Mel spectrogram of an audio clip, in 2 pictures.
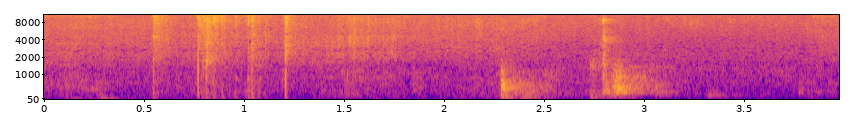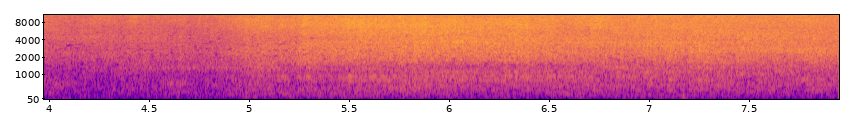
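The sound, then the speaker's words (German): A few sharp clicks and taps of cookware, then a piece of butter hitting a hot pan and sizzling, a steady hiss that swells and holds through the second half. Nobody speaks. “Das berühmte Stück Butter.”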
